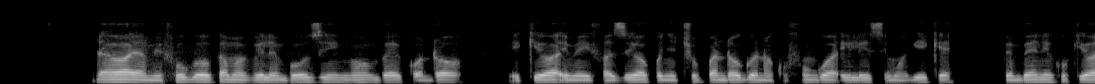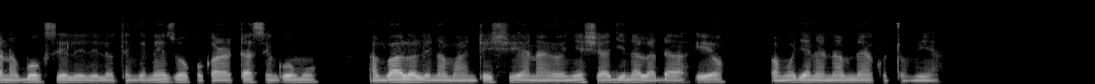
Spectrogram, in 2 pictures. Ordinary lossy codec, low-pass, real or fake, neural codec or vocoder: Opus, 32 kbps; 7.2 kHz; real; none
